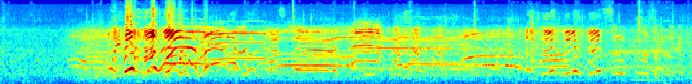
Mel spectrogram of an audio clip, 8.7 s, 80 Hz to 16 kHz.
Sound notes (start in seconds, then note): 1.6 students laughing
